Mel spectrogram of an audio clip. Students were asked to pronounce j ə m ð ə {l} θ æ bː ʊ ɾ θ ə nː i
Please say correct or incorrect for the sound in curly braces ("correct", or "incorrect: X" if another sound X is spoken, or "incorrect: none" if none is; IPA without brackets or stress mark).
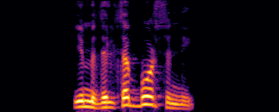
correct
